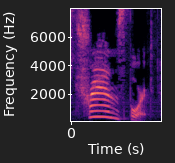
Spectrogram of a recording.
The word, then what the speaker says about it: transport: If it's a verb, stress goes on the second. And it will become transport. But here it's transport.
